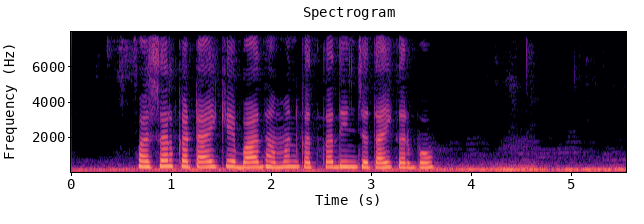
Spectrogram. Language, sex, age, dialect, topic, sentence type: Chhattisgarhi, female, 25-30, Western/Budati/Khatahi, agriculture, question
